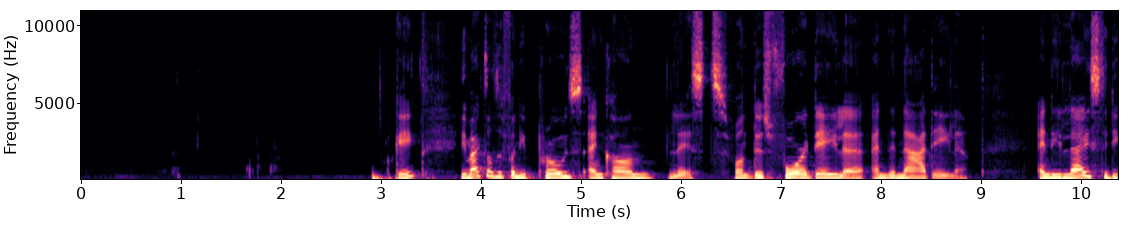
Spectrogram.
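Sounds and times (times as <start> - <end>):
person taking a quick sip of water: 0.8 - 2.2
small wet gulps and mouth clicks: 0.9 - 2.2
speech: 3.2 - 8.9, 9.6 - 10.3.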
